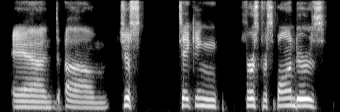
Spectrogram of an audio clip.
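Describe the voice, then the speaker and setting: In a Massachusetts accent, a man speaks in a high pitch with fairly even intonation, the sound dry and close with no echo over a quiet background. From Massachusetts, US. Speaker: retired firefighter and fishing charter captain. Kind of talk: casual interview.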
